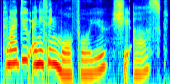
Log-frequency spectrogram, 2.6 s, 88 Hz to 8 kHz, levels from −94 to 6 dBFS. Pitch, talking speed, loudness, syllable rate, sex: 215 Hz, 210 wpm, -16 LUFS, 4.9 syllables/s, female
